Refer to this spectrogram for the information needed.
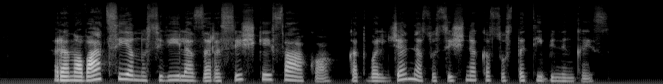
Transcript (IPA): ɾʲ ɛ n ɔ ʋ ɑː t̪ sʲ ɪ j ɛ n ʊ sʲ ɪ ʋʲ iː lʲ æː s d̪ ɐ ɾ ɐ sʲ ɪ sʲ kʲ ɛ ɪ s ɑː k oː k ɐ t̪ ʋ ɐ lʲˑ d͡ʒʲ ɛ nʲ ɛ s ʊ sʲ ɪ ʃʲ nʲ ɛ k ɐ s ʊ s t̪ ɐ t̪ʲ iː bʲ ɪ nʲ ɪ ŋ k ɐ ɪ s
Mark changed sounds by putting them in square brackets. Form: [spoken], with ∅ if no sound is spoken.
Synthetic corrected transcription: ɾʲ ɛ n ɔ ʋ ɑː t̪ sʲ ɪ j ɛ n ʊ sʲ ɪ ʋʲ iː lʲ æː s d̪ ɐ ɾ ɐ sʲ ɪ [ʃʲ] kʲ ɛ ɪ s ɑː k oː k ɐ t̪ ʋ ɐ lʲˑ d͡ʒʲ ɛ nʲ ɛ s ʊ sʲ ɪ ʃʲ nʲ ɛ k ɐ s ʊ s t̪ ɐ t̪ʲ iː bʲ ɪ nʲ ɪ ŋ k ɐ ɪ s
